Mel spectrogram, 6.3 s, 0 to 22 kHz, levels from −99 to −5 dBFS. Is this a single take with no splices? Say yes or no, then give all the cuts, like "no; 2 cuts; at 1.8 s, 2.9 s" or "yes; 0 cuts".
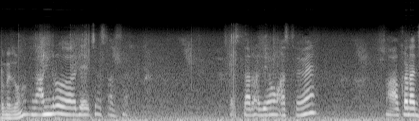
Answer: yes; 0 cuts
